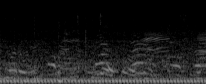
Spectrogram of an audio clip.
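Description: Thoroughbred horse's hoofbeats as it moves across grass, heard under indistinct voices talking in the background.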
